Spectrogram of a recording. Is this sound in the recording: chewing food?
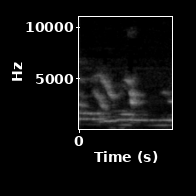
no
